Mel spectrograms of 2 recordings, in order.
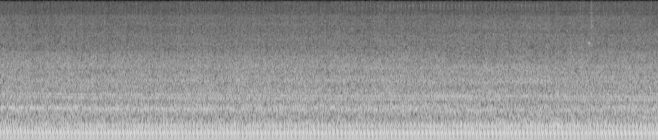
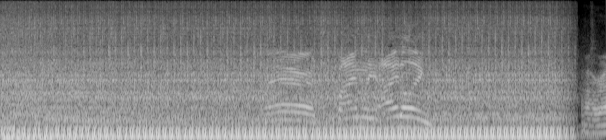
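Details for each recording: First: Sabre by John Deere lawn tractor after new starter and carburetor cleaning: small engine holds a fast, steady, busy note without settling, then cuts off; seems to be over-revving or not idling down enough, cause unconfirmed. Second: Sabre by John Deere lawn tractor after carburetor screw fix and fuel tank clog cleaned: steady even low putter at idle, three to four beats per second, no misses or knocks; normal idle.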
